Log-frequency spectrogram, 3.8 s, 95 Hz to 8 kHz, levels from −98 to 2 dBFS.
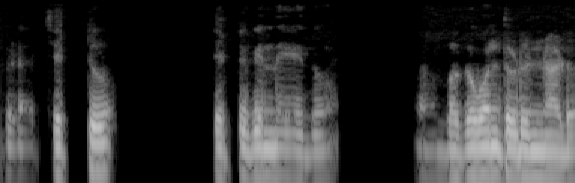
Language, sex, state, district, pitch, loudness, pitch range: Telugu, male, Andhra Pradesh, Anantapur, 105 Hz, -32 LUFS, 80-115 Hz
